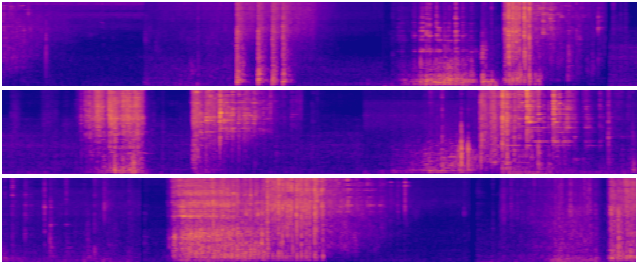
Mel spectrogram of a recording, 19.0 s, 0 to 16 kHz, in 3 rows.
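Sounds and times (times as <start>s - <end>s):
glass bottles shattering: 4.0s - 6.0s, 8.3s - 9.4s, 11.1s - 13.4s, 14.4s - 16.9s.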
